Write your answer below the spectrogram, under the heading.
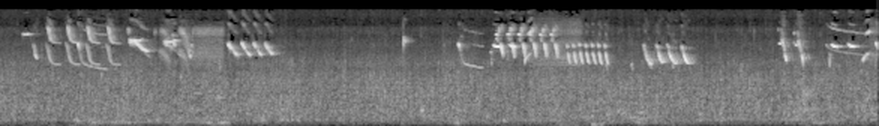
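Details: Garibaldi blackbirds, chestnut-capped, in a lively 'baderna' group chorus used to excite singing birds: repeated bursts of quick chirps and hooked whistles, separated by short hissy pauses.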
